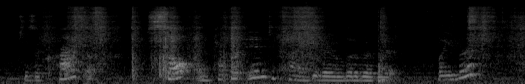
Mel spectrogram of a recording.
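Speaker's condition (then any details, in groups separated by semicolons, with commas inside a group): No condition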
